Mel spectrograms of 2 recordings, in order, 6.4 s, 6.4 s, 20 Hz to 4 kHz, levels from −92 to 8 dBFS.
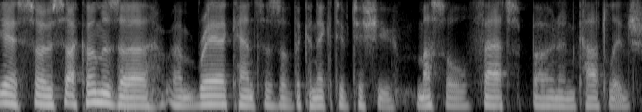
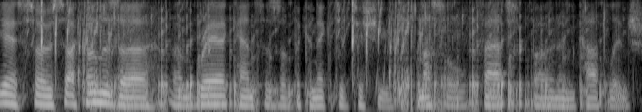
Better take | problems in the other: first | background sound (Gurgling); 6 dB below the speech

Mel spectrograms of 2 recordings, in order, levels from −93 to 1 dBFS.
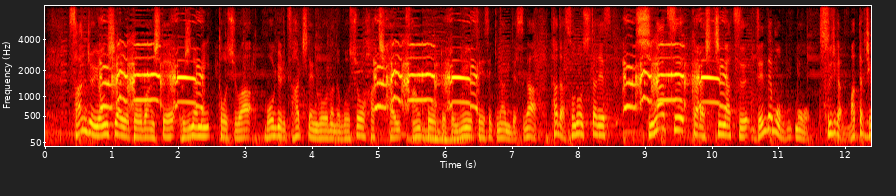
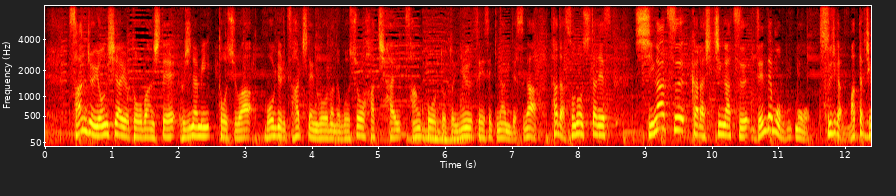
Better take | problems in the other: second | background sound (Chicken, rooster); 4 dB above the speech

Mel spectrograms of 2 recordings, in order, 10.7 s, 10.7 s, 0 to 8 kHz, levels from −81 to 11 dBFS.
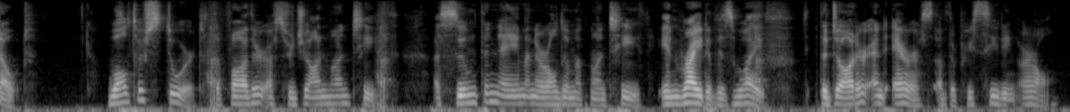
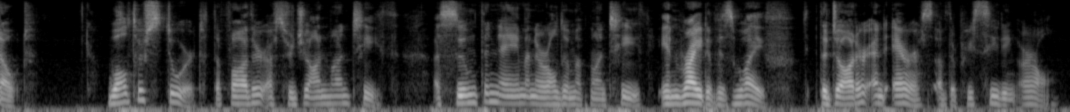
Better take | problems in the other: second | background sound (Dog); 16 dB below the speech

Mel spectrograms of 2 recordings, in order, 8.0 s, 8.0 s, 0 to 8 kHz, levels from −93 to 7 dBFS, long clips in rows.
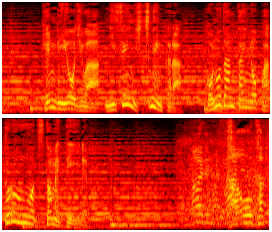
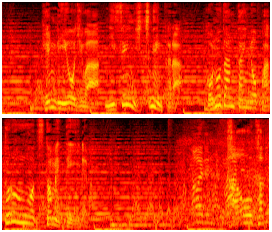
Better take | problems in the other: first | background sound (Scratching (performance technique)); 10 dB below the speech

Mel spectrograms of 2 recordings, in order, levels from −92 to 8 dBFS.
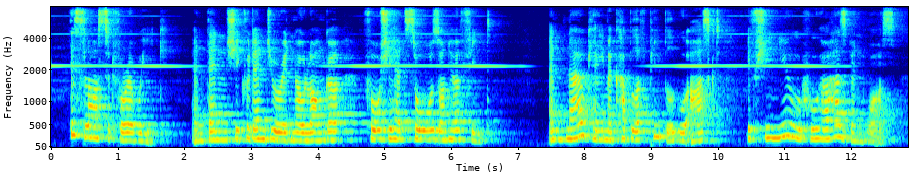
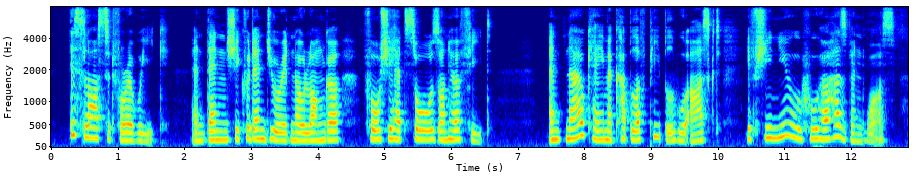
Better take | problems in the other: second | background sound (Wind instrument, woodwind instrument); 19 dB below the speech // room echo; dies away in 0.8 s

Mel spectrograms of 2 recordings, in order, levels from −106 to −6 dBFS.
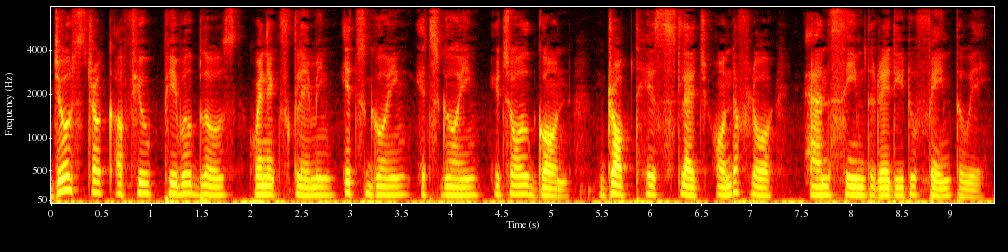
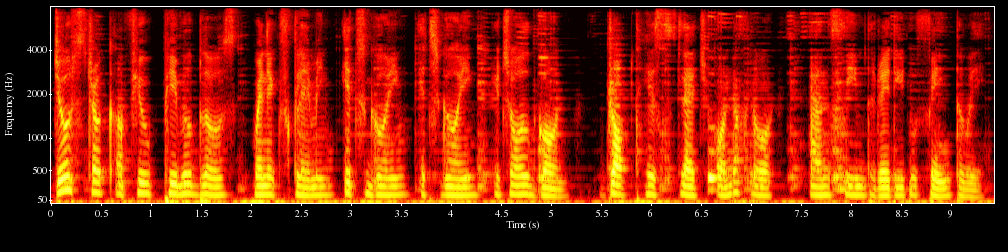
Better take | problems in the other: first | noise reduction (neural mask model DeepFilterNet 3)

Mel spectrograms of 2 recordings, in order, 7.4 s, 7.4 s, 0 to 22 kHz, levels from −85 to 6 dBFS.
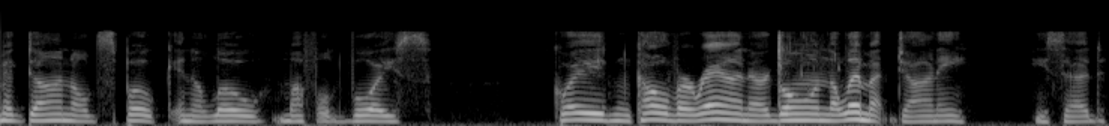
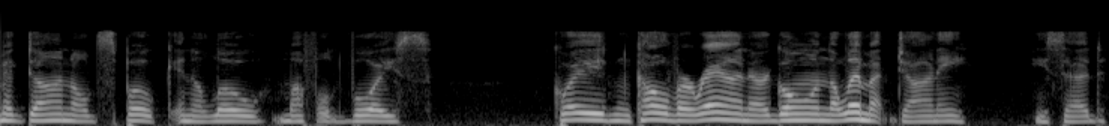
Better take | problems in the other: second | noise reduction (neural diffusion model UNIVERSE++)

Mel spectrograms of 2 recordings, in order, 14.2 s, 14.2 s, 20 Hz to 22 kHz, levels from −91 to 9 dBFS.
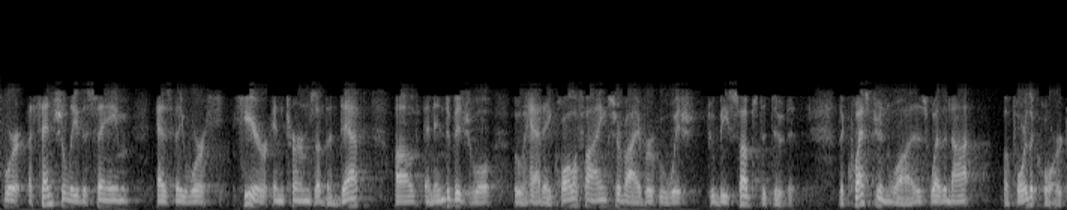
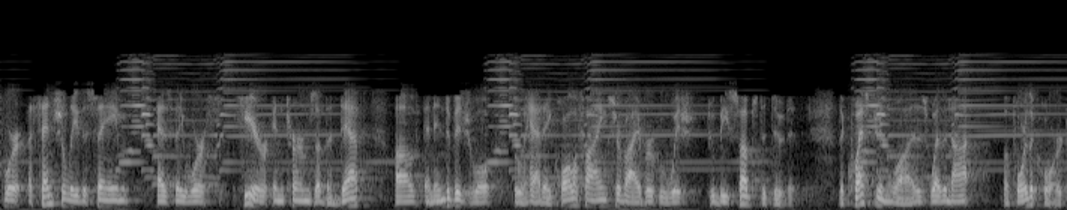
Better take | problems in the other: first | background sound (Harmonica); 14 dB below the speech

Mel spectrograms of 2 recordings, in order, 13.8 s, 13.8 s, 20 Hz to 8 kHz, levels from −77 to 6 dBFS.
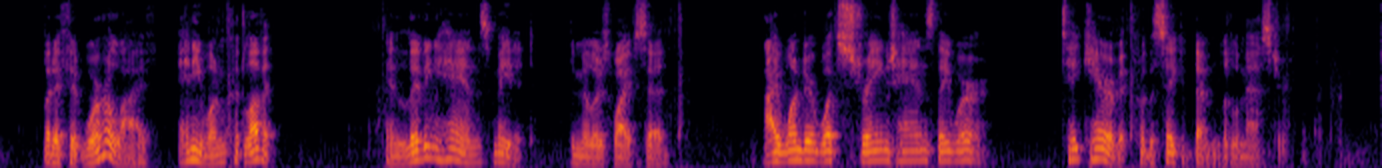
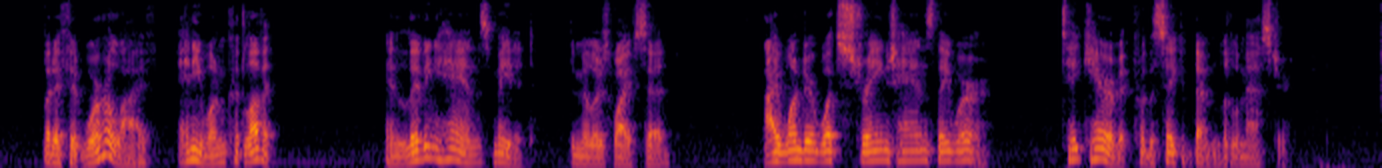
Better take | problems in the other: second | noise reduction (neural separator model SepFormer DNS4)

